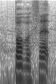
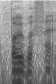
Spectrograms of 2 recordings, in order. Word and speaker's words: Boba Fett: into the nebula on with these tie interceptors bava Fett is now on or boba fett depending on how you want to pronounce it n goes and proton torpedoes but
